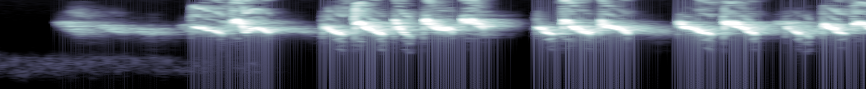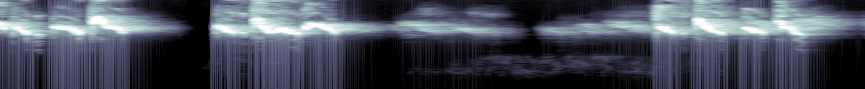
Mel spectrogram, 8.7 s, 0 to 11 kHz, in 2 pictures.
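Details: White-crowned shama, a captive bird growing new feathers, recorded 6 September 2021, giving bursts of sharp, high chirping notes in quick runs, with short pauses between phrases and a softer trailing note near the middle.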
